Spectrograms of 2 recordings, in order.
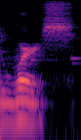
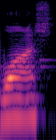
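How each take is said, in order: First: The vowel has an inserted R sound. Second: The vowel has no R sound. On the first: "they say wersh" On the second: "instead of saying wash"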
